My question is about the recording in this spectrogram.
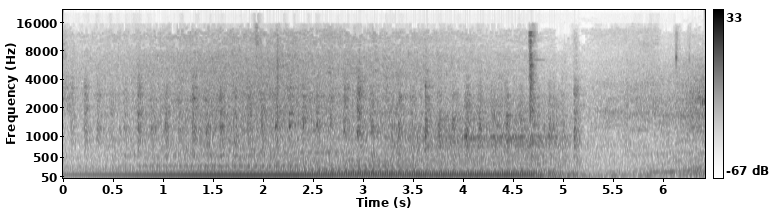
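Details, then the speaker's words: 1JZ inline-six, smoking heavily, had made funny noises before: steady regular knock about four per second, then engine note drops; suspected rod knock. "No, it sounds like the engine, dude. You hear that, right? Rod knock!"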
